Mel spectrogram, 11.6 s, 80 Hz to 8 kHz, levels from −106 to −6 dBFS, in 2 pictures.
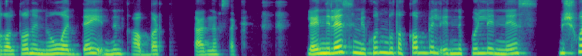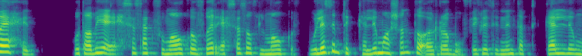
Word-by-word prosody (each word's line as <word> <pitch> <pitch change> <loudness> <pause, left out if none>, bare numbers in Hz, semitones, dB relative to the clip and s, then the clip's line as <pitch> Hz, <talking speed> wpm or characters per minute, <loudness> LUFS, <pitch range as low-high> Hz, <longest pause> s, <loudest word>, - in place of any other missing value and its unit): غلطان 195 +5 0
إن 210 -2 0
هو 225 +1 +2
اتضايق 220 +3 -1
إن 195 +2 -2
أنت 215 -3 -6
عبّرت 200 +3 -4 0.3
عن 175 +2 -2
نفسك. 190 0 -11 0.6
لإن 235 +5 +7
لازم 280 0 +6
يكون 265 +3 -1
متقبّل 260 0 0
إن 230 +1 0
كل 240 +2 -3
الناس 240 +2 -2 0.2
مش 255 +3 0
واحد. 310 - +5 0.4
وطبيعي 230 0 +3
إحساسك 255 +4 -4
في 230 -3 -8
موقف 230 +2 0
غير 250 -3 0
إحساسه 245 +4 -2
في 245 - -15
الموقف. 210 +1 -2
ولازم 270 +7 +3
تتكلّموا 245 0 0
عشان 265 +3 -4
تقرّبوا. 200 -5 -2
فكرة 215 +1 -7
إن 205 - -3
أنت 220 +1 -3
بتتكلّم 220 0 -2
230 Hz, 175 wpm, -23 LUFS, 210-250 Hz, 0.6 s, لإن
